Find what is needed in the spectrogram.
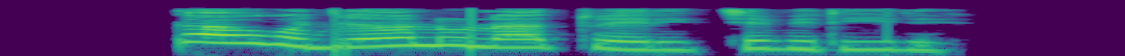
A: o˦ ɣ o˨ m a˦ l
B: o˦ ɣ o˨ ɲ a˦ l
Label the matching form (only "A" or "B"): B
